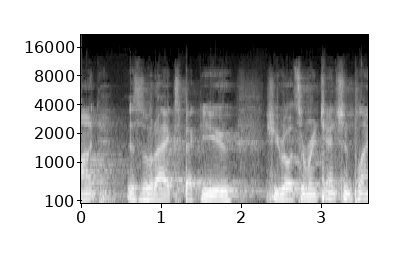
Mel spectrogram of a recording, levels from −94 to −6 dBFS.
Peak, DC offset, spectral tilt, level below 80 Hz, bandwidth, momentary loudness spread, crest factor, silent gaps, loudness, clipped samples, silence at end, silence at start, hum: 0 dBFS; under 0.1%; -7 dB/octave; -40 dBFS; 10 kHz; 10 LU; 12 dB; none; -13 LUFS; under 0.1%; 0 s; 0 s; none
